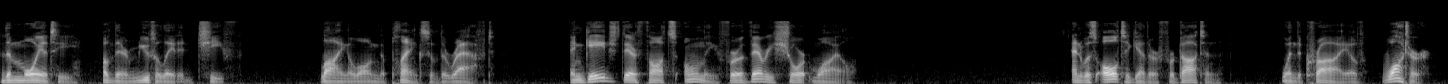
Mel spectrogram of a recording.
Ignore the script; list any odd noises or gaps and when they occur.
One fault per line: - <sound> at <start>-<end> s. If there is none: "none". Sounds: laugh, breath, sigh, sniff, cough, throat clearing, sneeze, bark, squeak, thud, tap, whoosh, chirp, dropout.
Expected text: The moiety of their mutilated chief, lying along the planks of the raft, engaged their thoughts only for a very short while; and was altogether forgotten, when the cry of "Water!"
none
